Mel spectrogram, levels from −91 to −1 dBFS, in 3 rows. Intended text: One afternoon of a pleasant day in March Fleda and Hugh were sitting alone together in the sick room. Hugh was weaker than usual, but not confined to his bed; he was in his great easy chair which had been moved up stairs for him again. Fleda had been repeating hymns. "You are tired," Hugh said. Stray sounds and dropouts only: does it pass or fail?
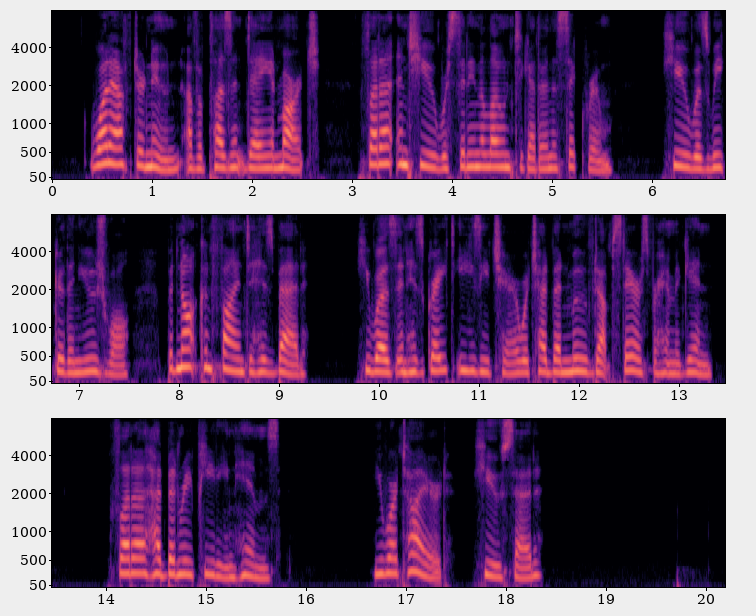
pass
